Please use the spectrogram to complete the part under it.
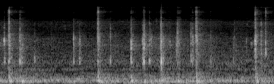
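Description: Someone types a sample line into WordPad on a computer keyboard: a quick, uneven run of crisp key clicks, close and clear, with no talking.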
